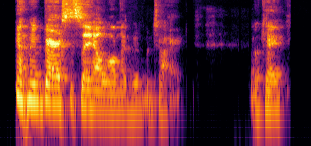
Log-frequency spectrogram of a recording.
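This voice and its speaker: A man talks very fast with a New York accent. His pitch swings very widely. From New York City, the Bronx. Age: 60s. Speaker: retired investor and author. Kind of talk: interview.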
